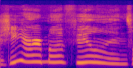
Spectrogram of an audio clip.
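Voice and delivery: high, slow, whining voice mocking a sulky sibling; hammed-up childish complaint; mocking whiny kid. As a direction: pout it out like a tattling little sister. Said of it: "and be like".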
